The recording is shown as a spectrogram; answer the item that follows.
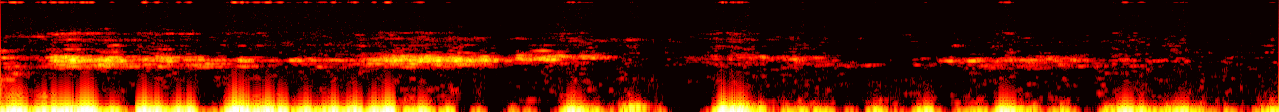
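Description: Faint hiss of a hot air rework station blowing on a circuit board, with irregular low thumps that are loudest in the first two seconds and sparser after.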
